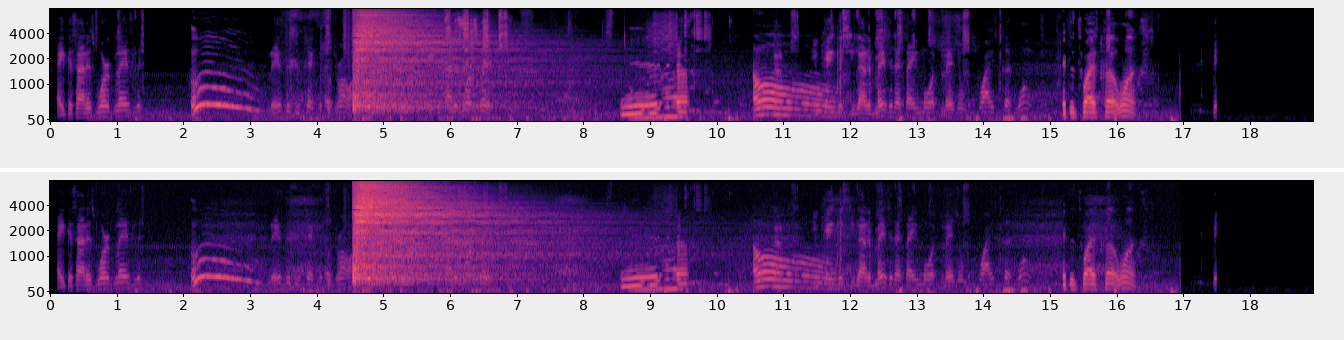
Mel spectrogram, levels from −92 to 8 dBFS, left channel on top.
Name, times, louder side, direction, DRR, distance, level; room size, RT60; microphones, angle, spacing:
voice 1, 0.1-1.4 3.3-5.1 5.6-6.7 10.8-11.0 11.4-14.7 17.5-17.6, left 2 dB, 15° left, 0.8 m, -46 dB
sound 1, 0.6-17.0, right 1 dB, 55° right, 3.7 m, -54 dB
voice 2, 2.1-3.2 3.6-3.8 4.1-5.1 5.9-6.9 7.7-8.4 8.8-10.2 10.5-12.0 13.7-13.8 16.2-16.3, left 4 dB, 80° left, 2.0 m, -39 dB
sound 2, 4.5-7.8, right 7 dB, 25° right, 0.5 m, -28 dB
voice 3, 8.6-9.6 15.3-16.5, left 4 dB, 50° left, 0.7 m, -33 dB
head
